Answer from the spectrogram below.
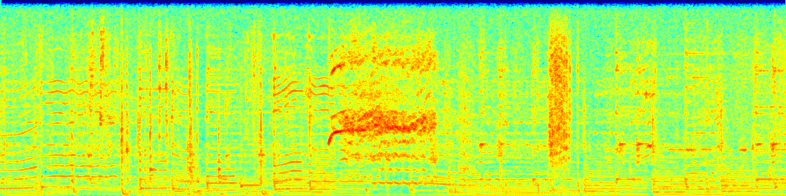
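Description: A horse whinnies once in the middle, a shrill rising-and-falling neigh, over a dense, continuous background of rhythmic clopping and other busy sound.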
